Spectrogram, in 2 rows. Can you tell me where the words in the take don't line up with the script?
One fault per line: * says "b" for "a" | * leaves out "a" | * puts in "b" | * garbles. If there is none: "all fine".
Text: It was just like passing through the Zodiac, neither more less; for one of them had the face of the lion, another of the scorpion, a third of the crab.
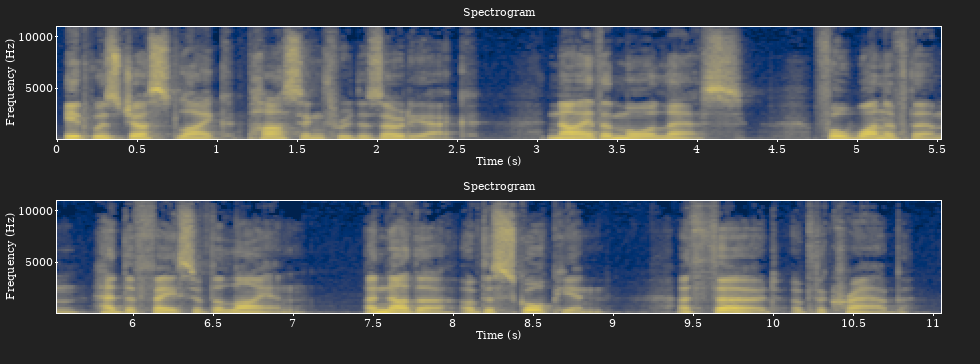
all fine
